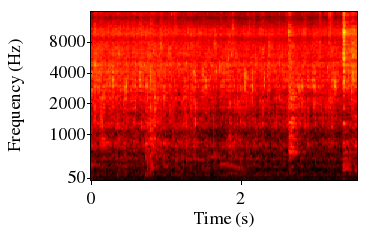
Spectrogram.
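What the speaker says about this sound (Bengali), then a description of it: "ভালো করে সবগুলো ভাজা ভাজা করে নেব" Peanuts, ginger, green chili and curry leaves frying in a pan give a steady close sizzle, with stirring scrapes and a sharp clink near the end.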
